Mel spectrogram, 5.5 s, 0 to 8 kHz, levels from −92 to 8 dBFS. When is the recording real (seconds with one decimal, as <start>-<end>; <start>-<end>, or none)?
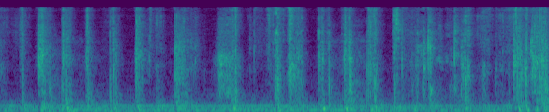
1.3-2.7; 4.2-5.5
